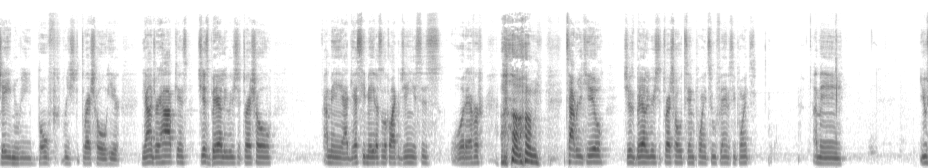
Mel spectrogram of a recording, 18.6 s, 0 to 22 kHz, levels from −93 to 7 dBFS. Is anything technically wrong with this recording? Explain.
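No, nothing technically wrong stands out here; it's a speech recording with no faults to point to.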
